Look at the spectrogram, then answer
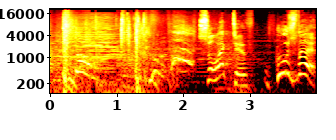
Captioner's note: bashing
